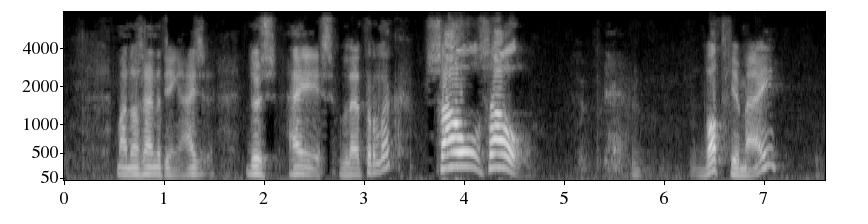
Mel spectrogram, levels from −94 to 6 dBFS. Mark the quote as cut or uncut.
cut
